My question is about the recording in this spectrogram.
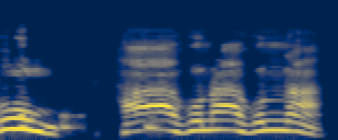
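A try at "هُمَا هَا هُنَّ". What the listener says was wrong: হুনা কেন? এটা কি নুন? দেখেন তো, এটা নুন নাকি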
